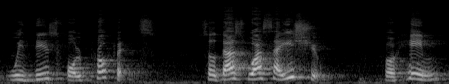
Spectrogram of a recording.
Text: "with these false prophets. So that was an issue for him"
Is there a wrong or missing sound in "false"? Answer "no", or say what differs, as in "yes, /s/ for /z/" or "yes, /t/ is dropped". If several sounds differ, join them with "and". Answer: yes, /s/ is dropped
